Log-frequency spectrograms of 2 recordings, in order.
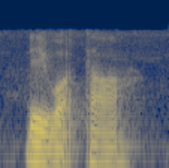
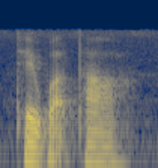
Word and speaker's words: Devata: 秋天，loài trời trong tiếng Pali là Devata, người Thái đọc là Thevata, được định nghĩa là một chúng sanh có ánh sáng.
